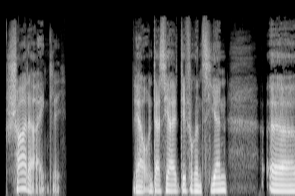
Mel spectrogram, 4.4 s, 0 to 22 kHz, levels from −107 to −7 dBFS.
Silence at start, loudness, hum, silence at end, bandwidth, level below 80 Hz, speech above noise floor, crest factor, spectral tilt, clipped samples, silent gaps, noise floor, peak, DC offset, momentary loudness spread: 0.1 s; -20 LUFS; none; 0 s; 15 kHz; -54 dBFS; over 71 dB; 16 dB; -5.5 dB/octave; under 0.1%; 0.99-1.97 s; under -90 dBFS; -4 dBFS; under 0.1%; 12 LU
